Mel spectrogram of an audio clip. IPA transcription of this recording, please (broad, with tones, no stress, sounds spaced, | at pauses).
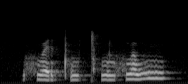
xʷ ɛ˨ r tʼ u˨ ǀʰ u˨ l xʷ ɐ˦ w u˦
